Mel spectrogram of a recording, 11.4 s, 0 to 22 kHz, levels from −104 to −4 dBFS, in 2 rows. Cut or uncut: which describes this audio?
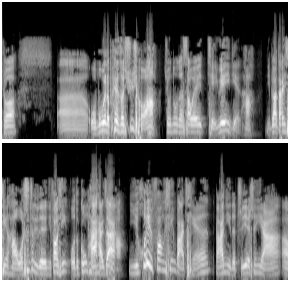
cut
